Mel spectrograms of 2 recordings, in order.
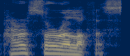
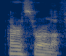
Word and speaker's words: Parasaurolophus: Parasaurolofus. There's another Oro in there. Parasaurolophus.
